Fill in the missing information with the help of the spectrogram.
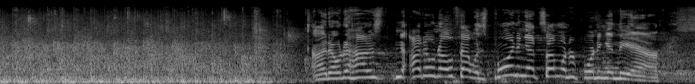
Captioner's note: applause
